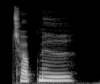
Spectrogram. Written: topmøde

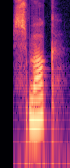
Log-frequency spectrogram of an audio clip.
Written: smog

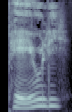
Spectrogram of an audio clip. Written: PAVELIG

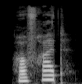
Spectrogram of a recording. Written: hofret

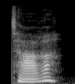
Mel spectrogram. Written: TARAEN

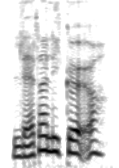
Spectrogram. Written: LATTERLIGGJORDE

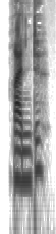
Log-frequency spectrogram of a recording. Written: rente

